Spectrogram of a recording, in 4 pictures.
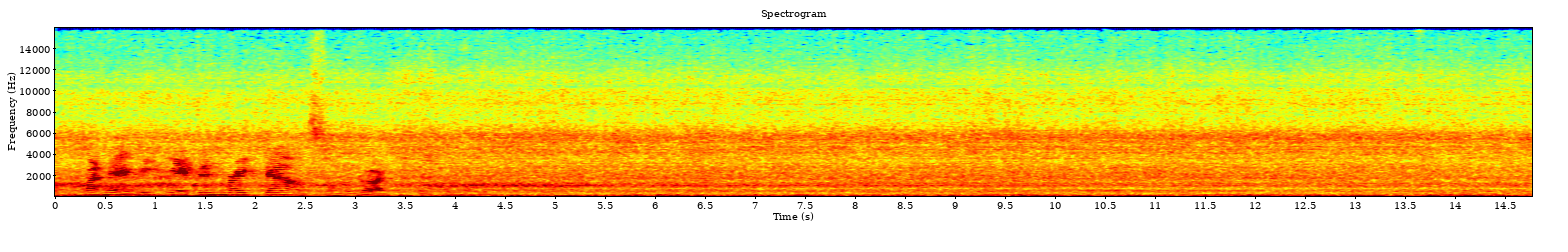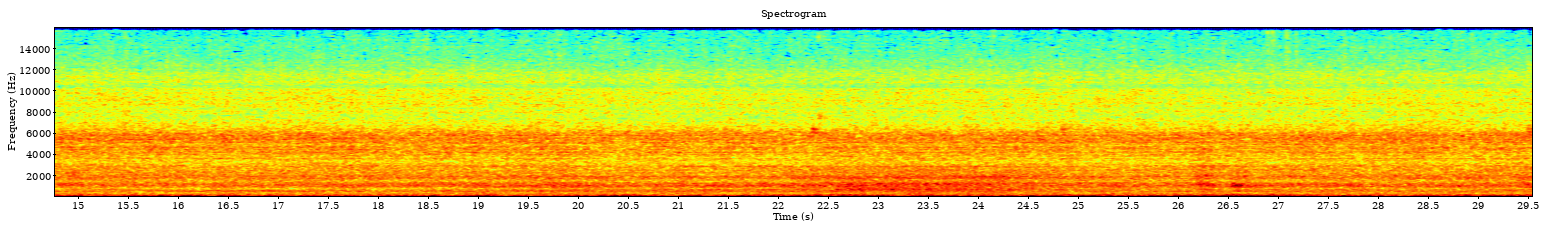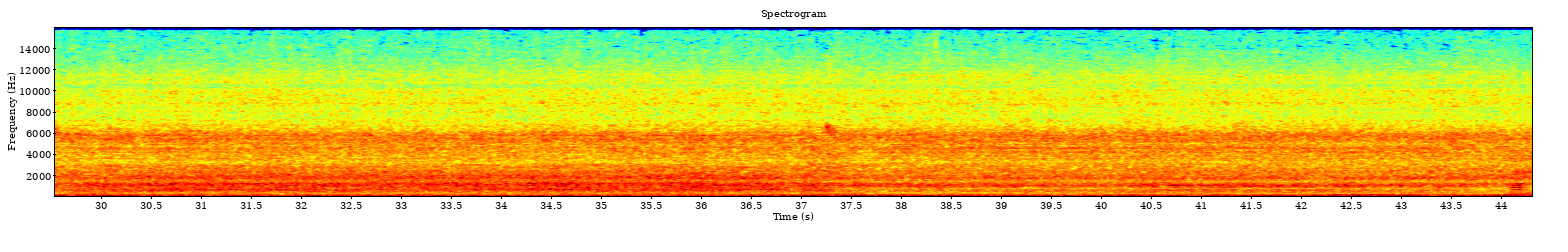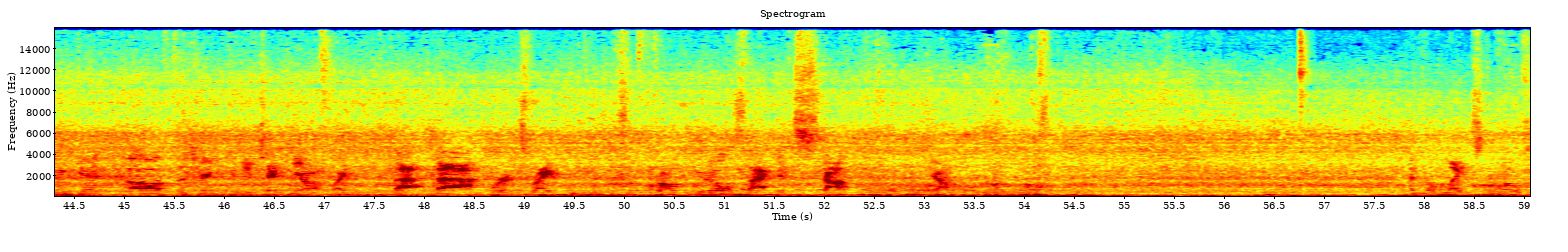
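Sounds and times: faint steady hum: 0:00.0 - 0:59.0
rail car rumble on track: 0:00.0 - 0:59.0.

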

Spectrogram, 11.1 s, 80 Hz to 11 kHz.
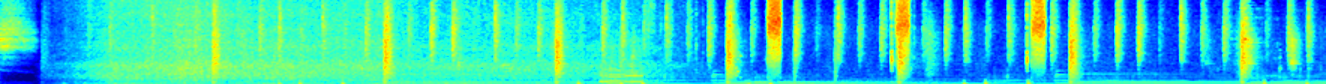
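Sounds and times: rushing swell: 0:00.3 - 0:07.6
deep sliding bass notes: 0:00.3 - 0:11.0
electronic music: 0:02.2 - 0:11.0
sharp percussive hits: 0:06.1 - 0:06.7, 0:08.6 - 0:09.0.

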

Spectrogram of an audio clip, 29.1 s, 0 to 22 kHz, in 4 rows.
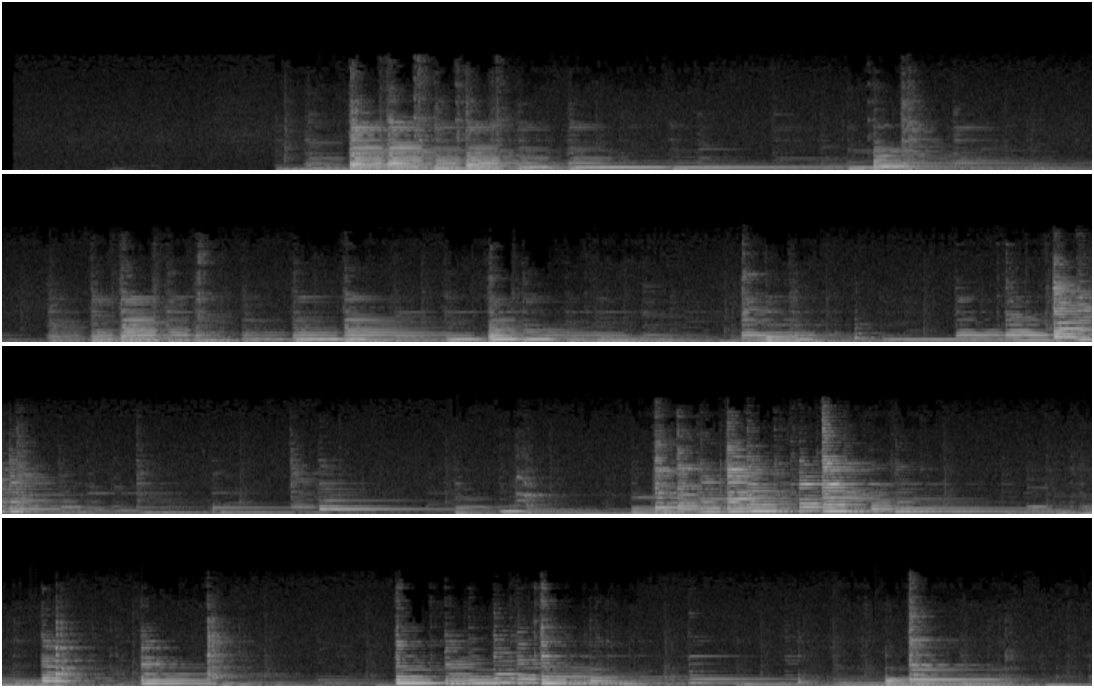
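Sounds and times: acoustic guitar chords and notes: 0:00.1 - 0:29.0.

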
